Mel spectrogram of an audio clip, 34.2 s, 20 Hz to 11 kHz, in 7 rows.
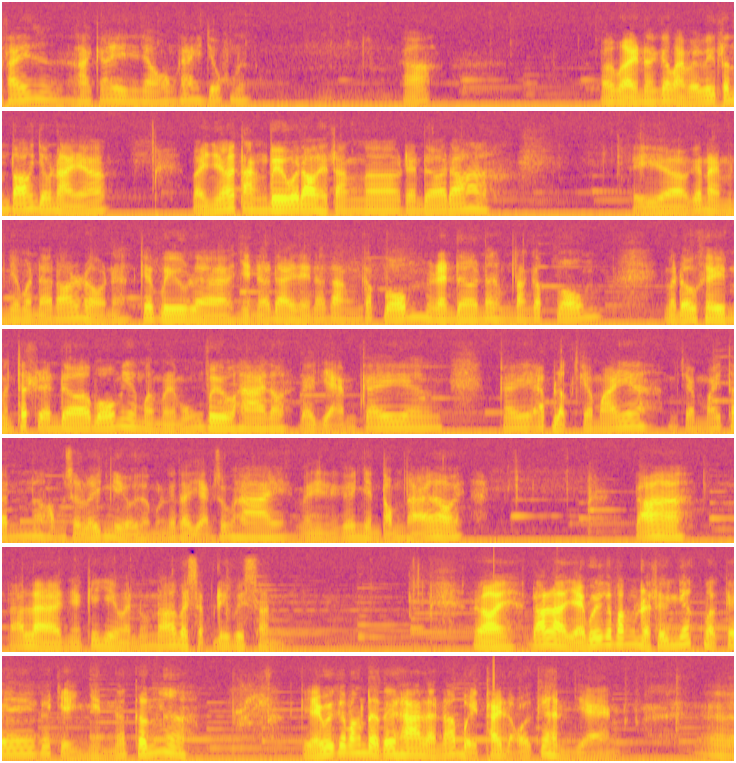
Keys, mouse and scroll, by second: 3.6-3.9 scroll up 2, 3.9 middle click, 6.7 click, 7.2 click, 7.9 middle click, 9.0 ctrl+s, 11.4 middle click, 14.2 click, 16.2 middle click, 19.7 middle click, 22.7 scroll down 1, 23.3 scroll down 2, 23.5 scroll up 2, 24.7 click, 25.6 shift+middle click, 26.0 middle click, 27.0 Tab, 32.1-32.7 scroll down 1, 32.7 middle click, 32.7 scroll down 1, 33.5 shift+middle click.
